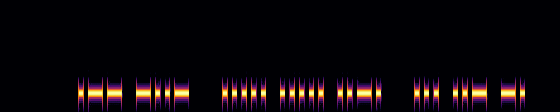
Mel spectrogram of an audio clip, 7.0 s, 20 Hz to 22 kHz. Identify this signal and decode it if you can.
Morse code, heard as a keyed tone, about 20 wpm, 700 Hz. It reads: WX 55F SUN
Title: K1USN SST QSO Practice 20wpm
